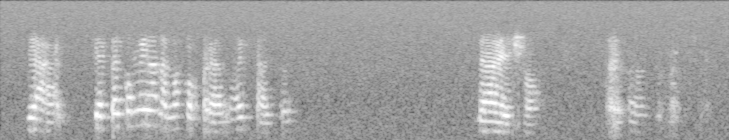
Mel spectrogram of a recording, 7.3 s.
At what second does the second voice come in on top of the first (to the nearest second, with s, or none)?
none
